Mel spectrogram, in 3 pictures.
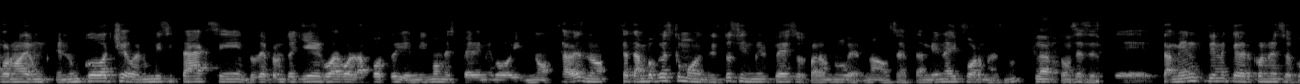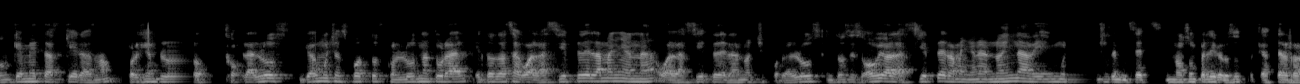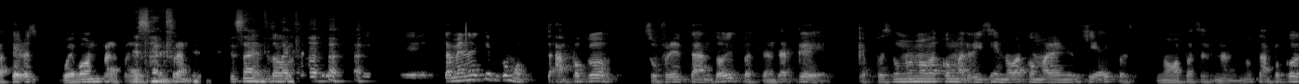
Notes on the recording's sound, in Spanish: entrevisto vía zoom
